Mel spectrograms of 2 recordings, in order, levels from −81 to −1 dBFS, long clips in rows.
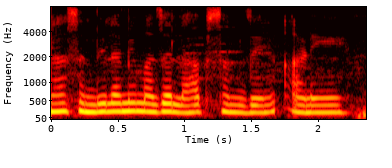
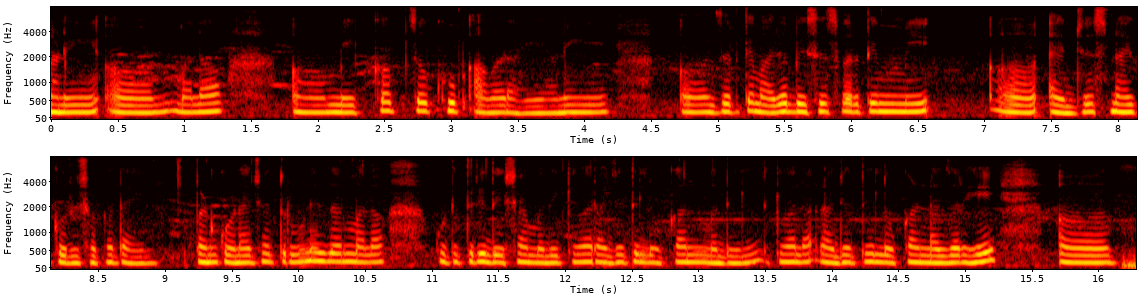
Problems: background sounds at intervals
